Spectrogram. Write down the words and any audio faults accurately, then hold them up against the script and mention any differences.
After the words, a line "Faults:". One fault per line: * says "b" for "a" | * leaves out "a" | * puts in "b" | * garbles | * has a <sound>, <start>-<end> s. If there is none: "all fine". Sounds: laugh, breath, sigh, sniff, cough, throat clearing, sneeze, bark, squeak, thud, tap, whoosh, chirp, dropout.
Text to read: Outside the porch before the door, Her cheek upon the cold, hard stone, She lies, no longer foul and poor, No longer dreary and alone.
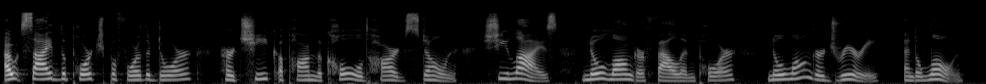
Outside the porch before the door, Her cheek upon the cold, hard stone, She lies, no longer foul and poor, No longer dreary and alone.
Faults:
all fine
